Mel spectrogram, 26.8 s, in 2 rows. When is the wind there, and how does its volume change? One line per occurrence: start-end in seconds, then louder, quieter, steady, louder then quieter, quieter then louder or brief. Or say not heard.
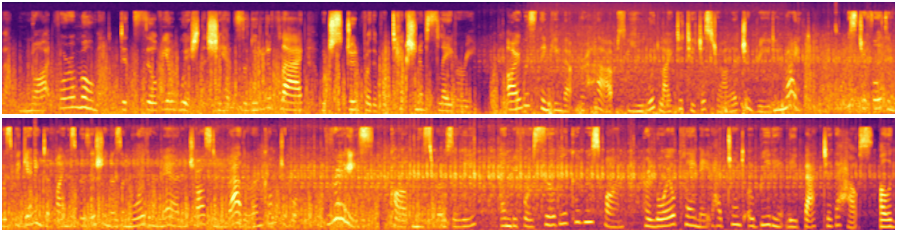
0.0-20.3 steady.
